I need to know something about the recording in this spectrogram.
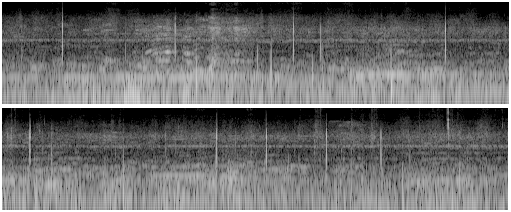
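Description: Street ambience of distant voices and music, broken by sharp clicks at uneven intervals about once a second.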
